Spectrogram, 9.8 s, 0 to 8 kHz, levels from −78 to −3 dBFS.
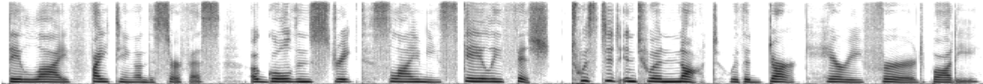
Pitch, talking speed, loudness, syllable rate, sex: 240 Hz, 130 wpm, -17 LUFS, 3.9 syllables/s, female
